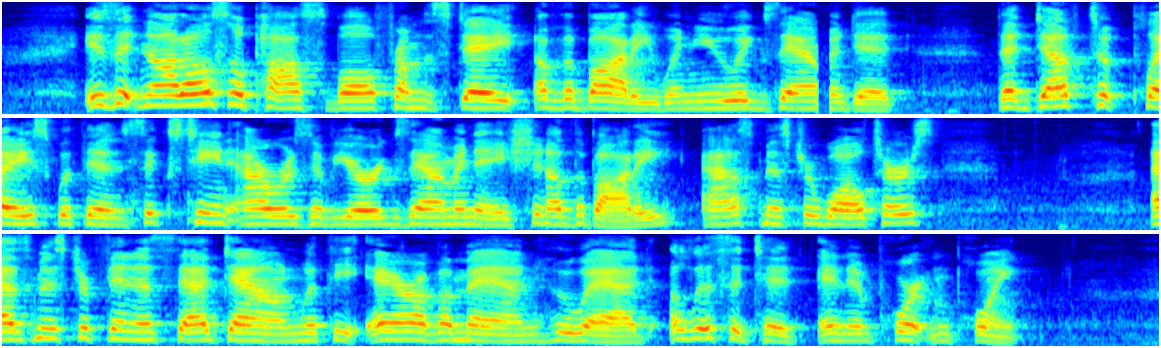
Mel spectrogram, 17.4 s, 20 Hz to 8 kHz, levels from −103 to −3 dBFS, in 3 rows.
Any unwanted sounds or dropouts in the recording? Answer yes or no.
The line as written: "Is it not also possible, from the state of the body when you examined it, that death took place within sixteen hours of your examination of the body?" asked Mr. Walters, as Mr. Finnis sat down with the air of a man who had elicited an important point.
yes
